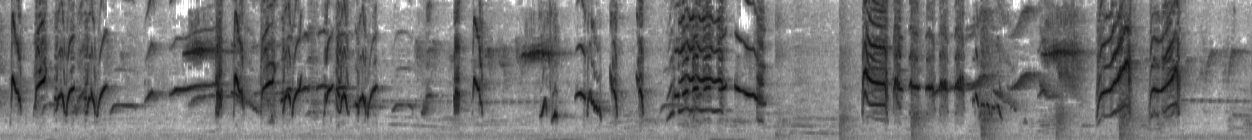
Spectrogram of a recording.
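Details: Oriental magpie-robin in full, agitated song meant to provoke other magpie-robins: a fast run of loud whistled notes, sharp rising and falling sweeps and harsh buzzy bursts, with brief pauses between phrases.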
